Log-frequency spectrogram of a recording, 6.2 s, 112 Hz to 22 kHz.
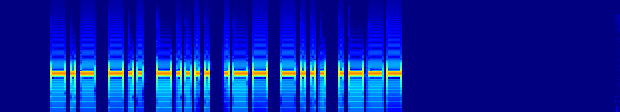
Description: Morse code, heard as a keyed tone, about 25 wpm, 700 Hz. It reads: KD6WBJ
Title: USA Call Signs - 6 Characters - Repeated 3x - 25wpm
